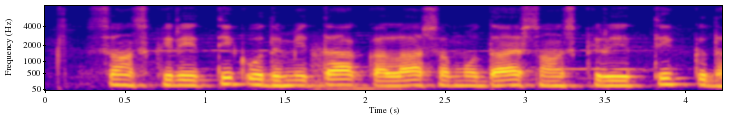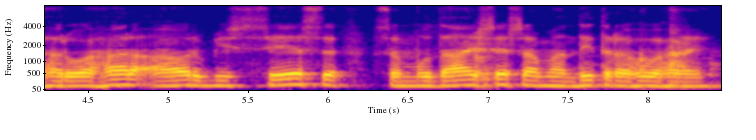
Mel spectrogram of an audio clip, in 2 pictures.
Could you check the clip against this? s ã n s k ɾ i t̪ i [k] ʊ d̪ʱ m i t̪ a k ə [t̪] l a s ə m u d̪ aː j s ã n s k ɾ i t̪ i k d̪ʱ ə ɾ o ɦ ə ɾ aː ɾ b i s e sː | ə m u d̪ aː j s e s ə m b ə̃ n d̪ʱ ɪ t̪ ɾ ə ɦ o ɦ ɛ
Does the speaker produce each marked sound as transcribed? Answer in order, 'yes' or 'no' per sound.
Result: yes, no

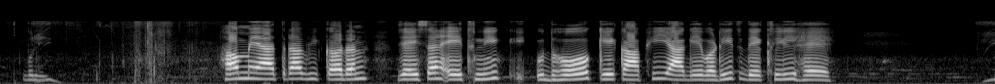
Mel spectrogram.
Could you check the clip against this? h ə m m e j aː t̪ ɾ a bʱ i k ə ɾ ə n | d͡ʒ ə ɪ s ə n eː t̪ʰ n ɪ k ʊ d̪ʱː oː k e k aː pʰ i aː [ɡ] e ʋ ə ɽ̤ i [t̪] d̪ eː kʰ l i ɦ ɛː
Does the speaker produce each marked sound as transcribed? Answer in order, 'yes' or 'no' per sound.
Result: yes, yes

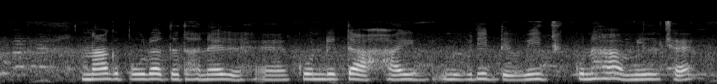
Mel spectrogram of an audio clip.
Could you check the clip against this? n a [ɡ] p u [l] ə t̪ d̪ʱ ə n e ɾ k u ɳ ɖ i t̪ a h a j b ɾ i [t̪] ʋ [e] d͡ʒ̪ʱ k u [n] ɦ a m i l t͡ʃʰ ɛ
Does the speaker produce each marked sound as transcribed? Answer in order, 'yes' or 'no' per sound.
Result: yes, no, no, no, yes

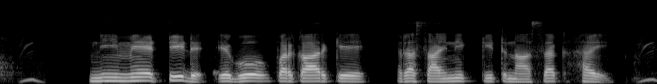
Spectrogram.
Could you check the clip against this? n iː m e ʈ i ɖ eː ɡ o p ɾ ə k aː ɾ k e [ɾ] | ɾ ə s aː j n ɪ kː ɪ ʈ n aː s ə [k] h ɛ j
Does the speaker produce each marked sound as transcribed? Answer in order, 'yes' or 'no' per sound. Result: no, yes

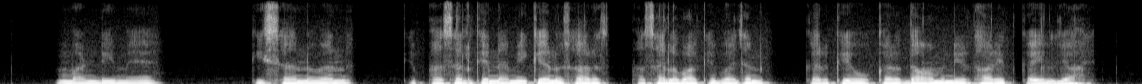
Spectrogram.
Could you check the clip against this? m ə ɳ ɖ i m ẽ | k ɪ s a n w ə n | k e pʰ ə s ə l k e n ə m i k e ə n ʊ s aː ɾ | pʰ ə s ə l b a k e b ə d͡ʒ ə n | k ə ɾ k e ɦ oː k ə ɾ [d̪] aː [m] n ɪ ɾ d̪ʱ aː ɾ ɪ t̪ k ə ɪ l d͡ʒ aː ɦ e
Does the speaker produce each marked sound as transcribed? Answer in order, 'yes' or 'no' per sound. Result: yes, yes

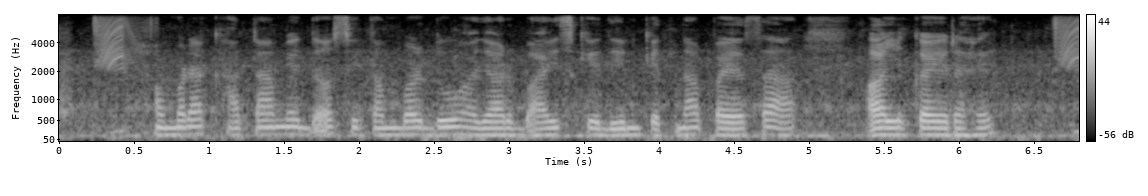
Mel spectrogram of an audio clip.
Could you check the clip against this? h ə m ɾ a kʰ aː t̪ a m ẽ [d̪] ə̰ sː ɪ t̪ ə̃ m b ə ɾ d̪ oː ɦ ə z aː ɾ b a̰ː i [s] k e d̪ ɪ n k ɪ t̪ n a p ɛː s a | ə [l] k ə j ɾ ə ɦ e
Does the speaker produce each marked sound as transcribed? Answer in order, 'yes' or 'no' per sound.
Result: yes, yes, yes

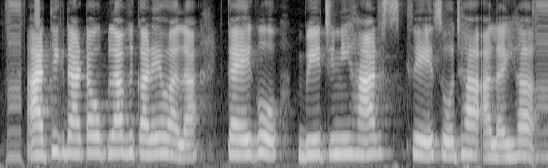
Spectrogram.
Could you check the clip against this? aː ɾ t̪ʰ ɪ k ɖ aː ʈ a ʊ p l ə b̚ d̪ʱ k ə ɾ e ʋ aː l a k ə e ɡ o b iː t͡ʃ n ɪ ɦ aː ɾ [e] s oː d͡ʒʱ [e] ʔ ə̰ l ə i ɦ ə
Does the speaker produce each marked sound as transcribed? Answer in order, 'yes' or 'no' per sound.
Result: yes, no

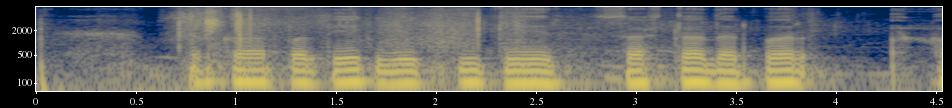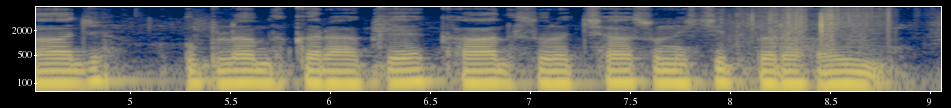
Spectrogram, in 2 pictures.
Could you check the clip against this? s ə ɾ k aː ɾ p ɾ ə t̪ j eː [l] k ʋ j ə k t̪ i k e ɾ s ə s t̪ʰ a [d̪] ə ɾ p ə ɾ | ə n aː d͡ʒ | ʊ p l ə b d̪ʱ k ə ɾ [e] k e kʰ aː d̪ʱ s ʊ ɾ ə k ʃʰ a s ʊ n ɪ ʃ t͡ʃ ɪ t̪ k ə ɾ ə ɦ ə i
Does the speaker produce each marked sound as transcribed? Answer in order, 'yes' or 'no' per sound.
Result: no, yes, no

